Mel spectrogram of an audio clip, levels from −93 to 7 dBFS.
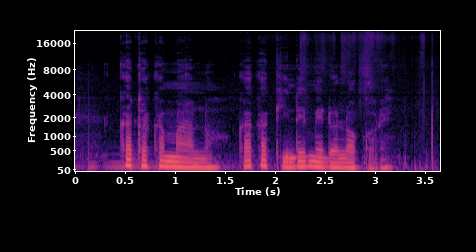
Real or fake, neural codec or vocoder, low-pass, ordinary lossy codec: real; none; none; none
